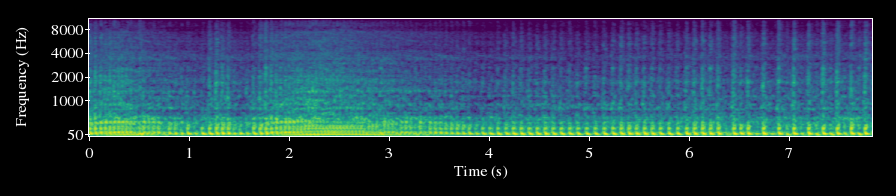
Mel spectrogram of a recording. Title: 1987 trx250x first start after full engine rebuild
